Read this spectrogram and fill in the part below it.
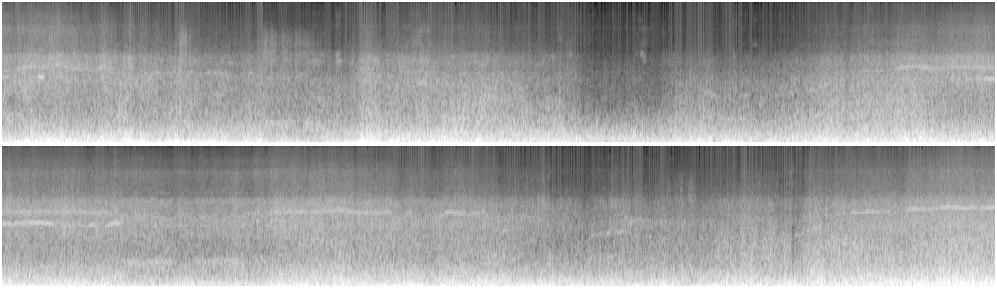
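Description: Strong wind roars and buffets against a microphone.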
